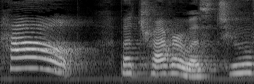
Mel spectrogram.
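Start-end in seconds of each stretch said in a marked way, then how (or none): 0.1-0.9 high, loud cry for help; storybook shout for help; calling for help. Acted. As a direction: yell for rescue.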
